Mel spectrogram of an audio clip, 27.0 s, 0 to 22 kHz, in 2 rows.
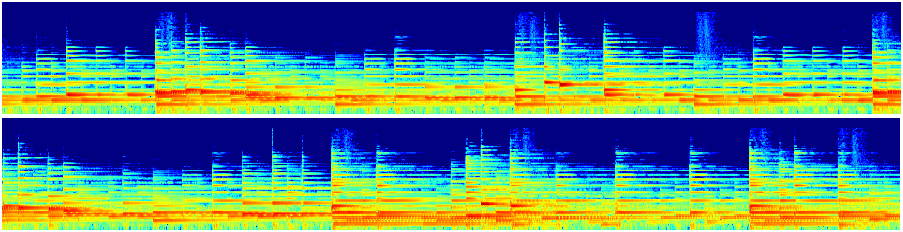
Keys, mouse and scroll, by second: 10.1-11.6 drag, 13.9 click, 15.6 click, 16.9-19.3 drag, 23.4 click, 24.8 right click, 26.3 click.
